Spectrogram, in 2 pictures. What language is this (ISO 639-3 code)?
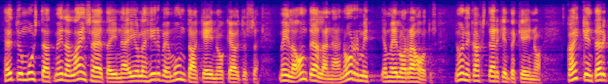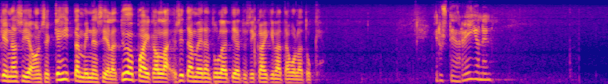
fin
